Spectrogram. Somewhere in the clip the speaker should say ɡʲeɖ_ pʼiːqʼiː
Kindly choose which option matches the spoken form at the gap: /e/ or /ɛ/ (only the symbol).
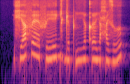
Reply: ɛ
